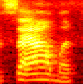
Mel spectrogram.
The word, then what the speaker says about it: salmon: salmon patty she said Mama is salmon the L is silent you are you know that you're so up on all the language why are you saying salmon but I was brought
